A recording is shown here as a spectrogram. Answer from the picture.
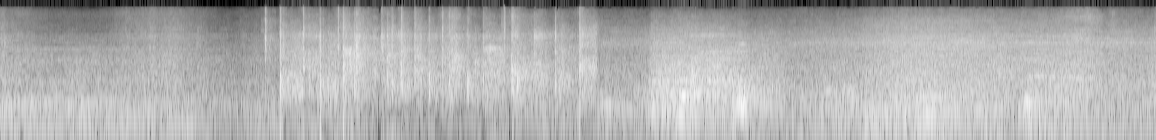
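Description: A small crowd applauding: a dense patter of hand claps starting about two seconds in and lasting a couple of seconds, with a shorter burst of clapping shortly after.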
